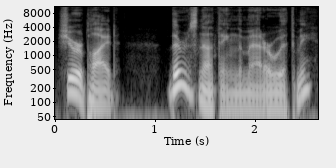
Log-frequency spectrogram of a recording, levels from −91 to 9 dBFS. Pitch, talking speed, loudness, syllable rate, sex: 115 Hz, 205 wpm, -18 LUFS, 6.3 syllables/s, male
